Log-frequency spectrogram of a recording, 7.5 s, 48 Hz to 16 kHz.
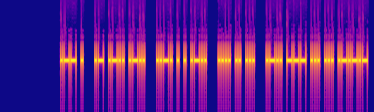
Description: Morse code, heard as a keyed tone, about 34 wpm, 700 Hz. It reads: WE ALL FEEL HIS LOSS.
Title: Sentences from Top 1400 Words 35wpm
